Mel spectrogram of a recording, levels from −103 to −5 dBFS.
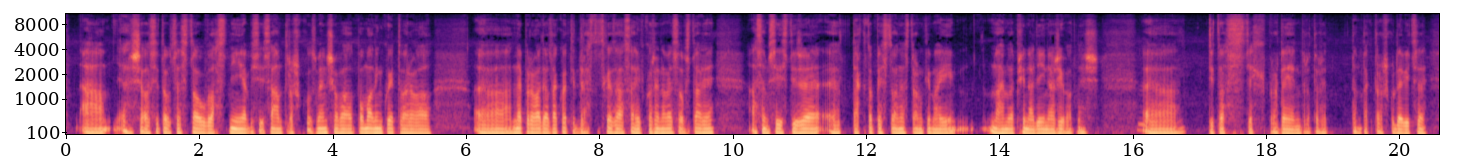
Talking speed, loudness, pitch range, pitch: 135 wpm, -22 LUFS, 100-110 Hz, 105 Hz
